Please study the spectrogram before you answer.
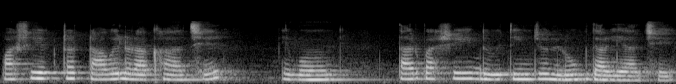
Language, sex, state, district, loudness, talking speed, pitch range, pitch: Bengali, female, Tripura, West Tripura, -16 LUFS, 125 wpm, 220-260 Hz, 235 Hz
